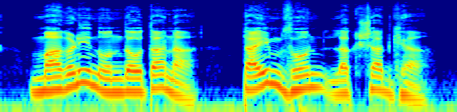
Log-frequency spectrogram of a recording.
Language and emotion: Marathi, neutral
